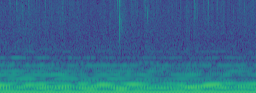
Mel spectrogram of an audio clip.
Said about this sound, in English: The wind is blowing a bit more, and light sprinkles of rain occasionally tap on the ground.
